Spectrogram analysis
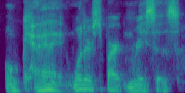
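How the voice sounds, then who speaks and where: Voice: medium pitch, moderate pace, fairly bright tone. A podcast host who asks brief questions and backs the guest with short acknowledgements. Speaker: interview host. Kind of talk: podcast interview.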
